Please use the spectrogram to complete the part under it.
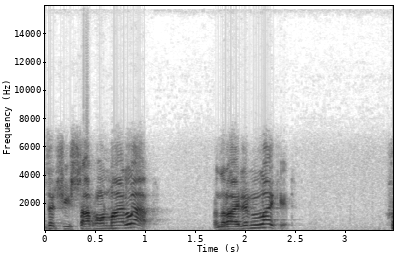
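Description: An older man speaks in a clear, measured voice.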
